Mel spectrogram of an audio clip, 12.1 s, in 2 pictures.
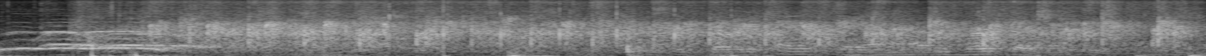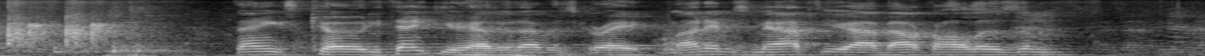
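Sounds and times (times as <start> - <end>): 
recovery meeting audience applauding the headliner speaker: 0.0 - 7.1
speech: 7.2 - 11.4.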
